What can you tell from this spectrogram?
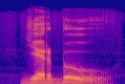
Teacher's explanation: The R should roll slightly if possible. Strong emphasis on bu.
